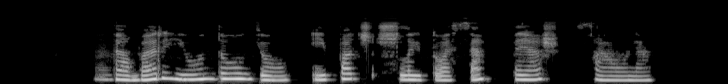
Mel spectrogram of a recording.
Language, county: Lithuanian, Utena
